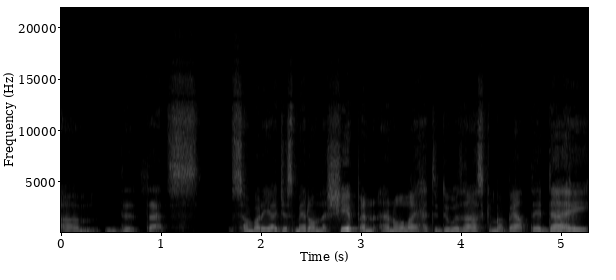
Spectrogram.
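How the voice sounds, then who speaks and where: On a very clean recording with a silent background, a man with an Australian accent talks at a moderate pace. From Australia, Sydney. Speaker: creative director and mindfulness teacher. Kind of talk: interview conversation. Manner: halting, many repetitions and fillers.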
